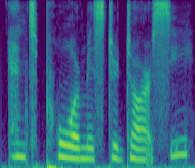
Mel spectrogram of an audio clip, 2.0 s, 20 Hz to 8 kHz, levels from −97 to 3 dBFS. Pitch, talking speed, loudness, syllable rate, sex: 215 Hz, 125 wpm, -18 LUFS, 2.8 syllables/s, female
